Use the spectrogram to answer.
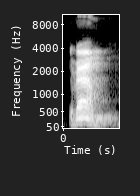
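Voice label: "gram", Malay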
